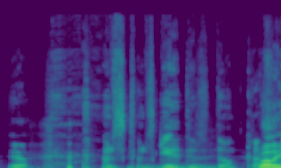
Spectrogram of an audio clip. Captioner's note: laughs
